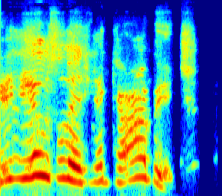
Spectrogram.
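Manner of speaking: mock yelling, very high, slow and drawn out. Retelling how a wrestler yelled at an injured opponent: imitating someone yelling. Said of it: "He just started yelling at him".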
